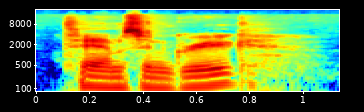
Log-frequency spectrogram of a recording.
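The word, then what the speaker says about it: Tamsin Greig: I'm not going to pronounce her name because I don't know how to. But Tamsin Grieg.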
